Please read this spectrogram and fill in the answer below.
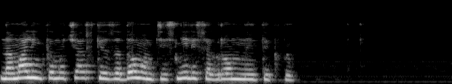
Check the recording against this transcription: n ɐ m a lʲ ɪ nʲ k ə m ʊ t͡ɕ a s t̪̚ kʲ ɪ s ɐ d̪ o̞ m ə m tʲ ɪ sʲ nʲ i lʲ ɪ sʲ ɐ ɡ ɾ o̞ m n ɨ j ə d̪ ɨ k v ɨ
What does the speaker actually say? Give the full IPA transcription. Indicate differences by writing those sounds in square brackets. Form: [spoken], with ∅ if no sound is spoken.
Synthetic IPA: n ɐ m a lʲ ɪ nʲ k ə m ʊ t͡ɕ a s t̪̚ kʲ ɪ [z] ɐ d̪ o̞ m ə m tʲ ɪ sʲ nʲ i lʲ ɪ sʲ ɐ ɡ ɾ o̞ m n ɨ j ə [t̪] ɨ k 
